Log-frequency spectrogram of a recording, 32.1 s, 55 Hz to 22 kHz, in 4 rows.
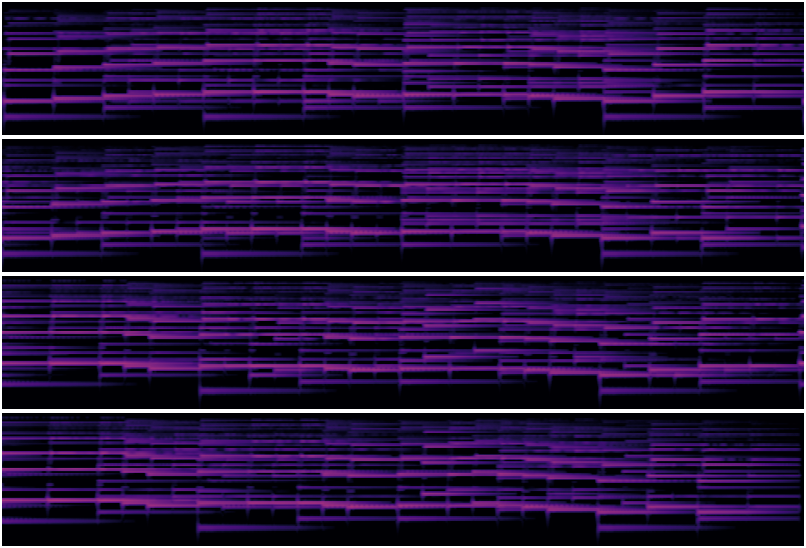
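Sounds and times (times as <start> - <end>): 
music box playing traditional polka, MIDI: 0.5 - 32.0.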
